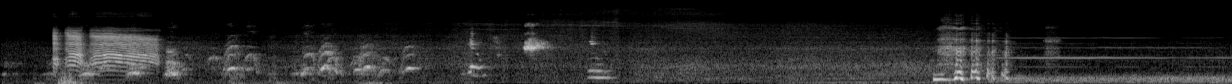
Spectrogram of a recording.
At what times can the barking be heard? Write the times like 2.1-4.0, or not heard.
0.0-4.8.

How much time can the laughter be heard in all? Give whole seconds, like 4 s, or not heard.
4 s.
